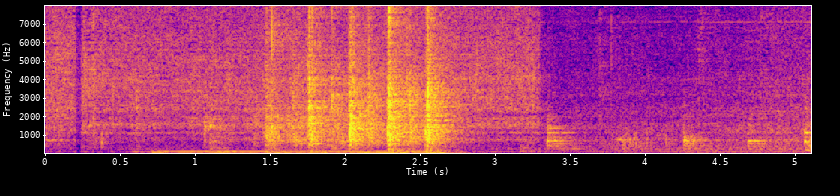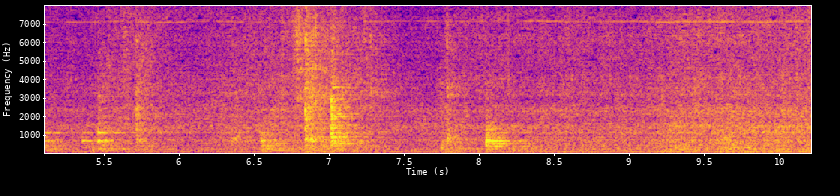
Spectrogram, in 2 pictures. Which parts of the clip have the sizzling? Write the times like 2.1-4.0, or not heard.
0.0-10.1.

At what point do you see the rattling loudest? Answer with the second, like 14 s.
2 s.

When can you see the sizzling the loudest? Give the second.
7 s.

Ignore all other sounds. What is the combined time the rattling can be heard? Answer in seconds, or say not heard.
3 s.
